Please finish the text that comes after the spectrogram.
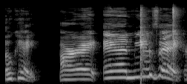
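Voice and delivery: loud, high rehearsal call; calling a cue. Acted. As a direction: call out to restart the music. Choreographer cues the music.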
